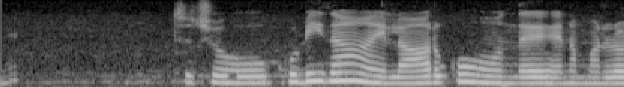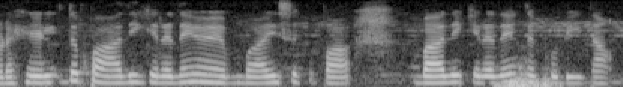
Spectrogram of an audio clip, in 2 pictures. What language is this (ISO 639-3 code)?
tam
